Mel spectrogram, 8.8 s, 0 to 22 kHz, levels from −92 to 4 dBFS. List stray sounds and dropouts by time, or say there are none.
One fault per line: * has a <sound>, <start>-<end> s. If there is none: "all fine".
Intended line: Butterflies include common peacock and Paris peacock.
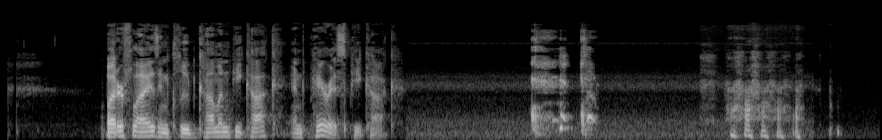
* has a cough, 5.3-6.0 s
* has a laugh, 7.0-8.1 s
